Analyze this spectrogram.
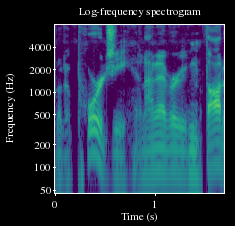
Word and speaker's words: porgy: Porgy with a hard G.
